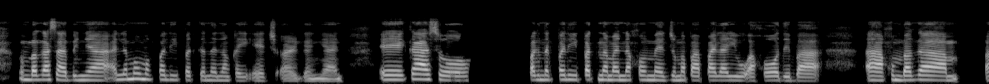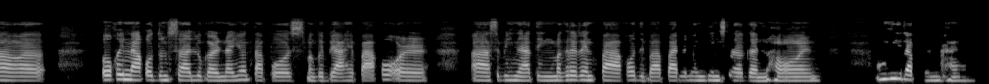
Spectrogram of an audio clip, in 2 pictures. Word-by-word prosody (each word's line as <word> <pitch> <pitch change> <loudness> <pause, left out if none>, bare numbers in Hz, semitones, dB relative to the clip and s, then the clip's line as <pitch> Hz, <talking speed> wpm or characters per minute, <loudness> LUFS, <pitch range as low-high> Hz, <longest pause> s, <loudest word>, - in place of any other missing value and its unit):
kumbaga 215 0 +2
sabi 200 -2 +1
niya, 195 -1 +2
"alam 230 +1 -1
mo 245 -2 +2
magpalipat 215 -3 -6
ka 195 - -6
na 195 - -4
lang 190 -1 -5
kay 175 -1 -7
HR," 85 - -6
ganyan. 85 -1 -3 0.4
Eh, 220 0 +2
kaso 215 -6 +4 0.6
'pag 205 - +1
nagpalipat 220 0 -1
naman 205 -1 +1
ako 205 +1 -1
medyo 200 -1 -2
mapapalayo 190 -1 0
ako 190 +2 0
'di 180 -2 -6
ba? 165 -1 +2 0.5
Ah, 200 -1 +6
kumbaga, 205 0 +4 0.4
ah, 185 -2 +1 0.6
okey 230 +2 +4
na 205 -2 +7
ako - - +2
do'n 200 - 0
sa 195 -2 +2
lugar 190 -2 0
na 185 0 0
yun 210 +2 -2
tapos 180 -2 -3
magbibiyahe 180 0 -1
pa - - +1
ako 230 - -6 0.2
or, 190 - +1 0.6
ah, 190 -1 +4
sabihin 195 0 -2
natin 185 0 0
magre-rent 200 +1 +1
pa 185 -3 +4
ako 200 - -2
'di 185 - -8
ba, 180 0 +1
para 190 -1 0
lang 190 -1 -4
do'n 190 0 -2
sa 185 -1 -2
gano'n, 175 0 0 0.6
ang 235 - +3
hirap 230 -5 +3
naman. 180 -1 -6
195 Hz, 165 wpm, -24 LUFS, 185-210 Hz, 0.6 s, na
